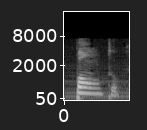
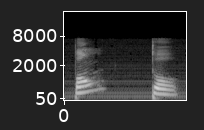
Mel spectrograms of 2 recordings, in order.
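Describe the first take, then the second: First: The word ends with an 'oo' vowel. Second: The word ends with an 'oh' vowel. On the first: The speaker calls it wrong. "pronunciei do modo que não é correto" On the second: The speaker calls it right. "escrever correto"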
